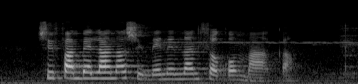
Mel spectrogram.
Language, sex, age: Tsonga, female, 21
